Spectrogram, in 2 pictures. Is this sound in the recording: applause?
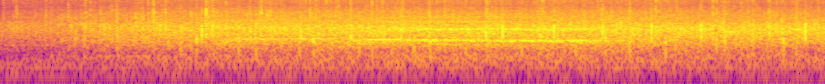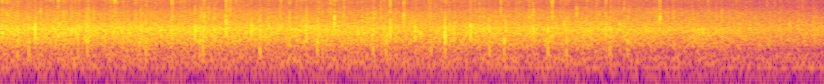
yes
